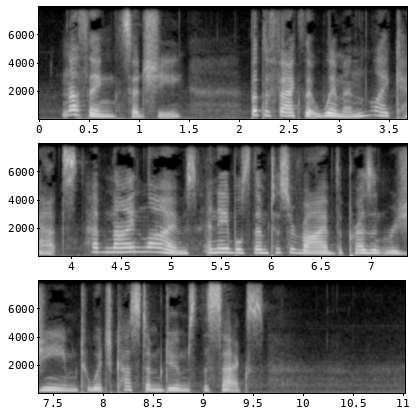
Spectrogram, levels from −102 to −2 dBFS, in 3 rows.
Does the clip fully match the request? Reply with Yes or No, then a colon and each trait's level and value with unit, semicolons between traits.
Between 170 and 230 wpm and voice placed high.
No: average, 140 wpm; high, 225 Hz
